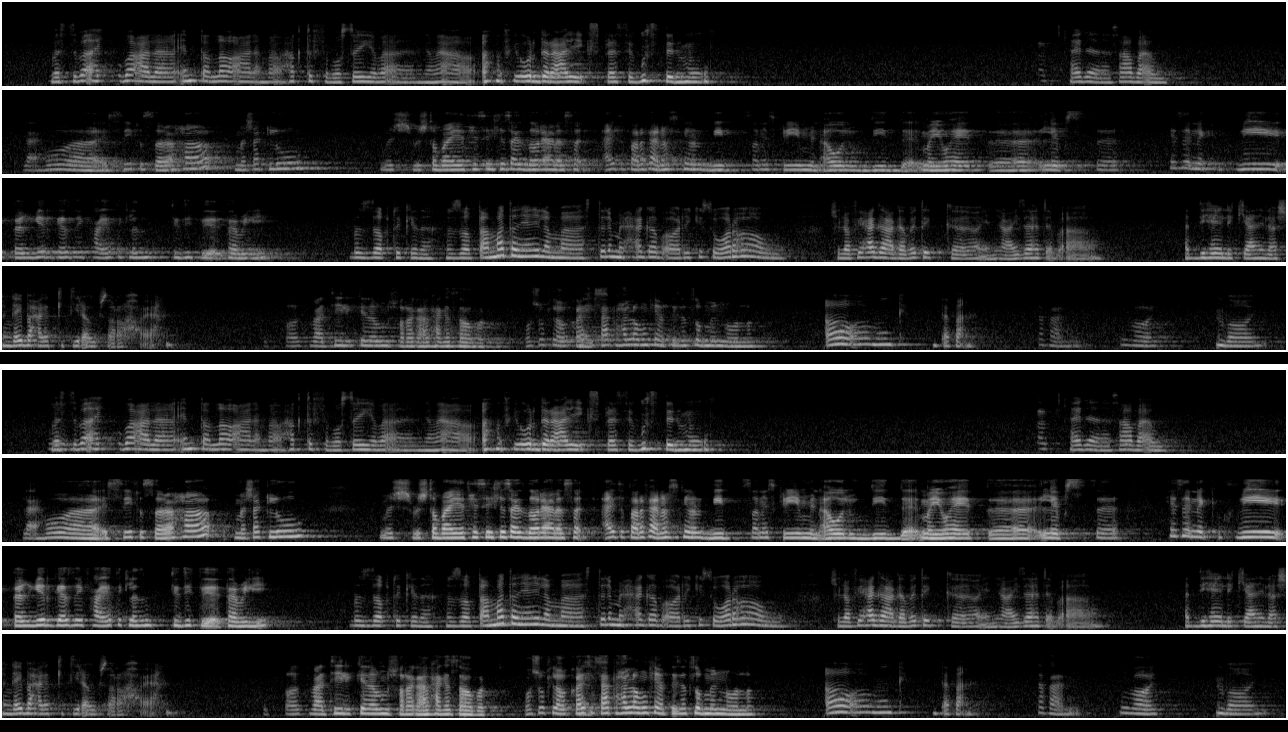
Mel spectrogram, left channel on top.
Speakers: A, on the right; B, in the centre.
A: مم.
B: بس بقى هيجوا بقى على امتى الله اعلم بقى هكتب في الوصيه بقى يا جماعه <laughs> في اوردر علي اكسبريس مستلموه
A: طب
B: حاجه صعبه
A: يلا.
B: قوي
A: لا هو الصيف الصراحه مشاكله مش مش طبيعية تحسي انك لسه عايزة تدوري على س... عايزة تتعرفي على نفسك من أول جديد سان سكرين من أول وجديد مايوهات آه، لبس آه، تحسي انك في تغيير جذري في حياتك لازم تبتدي ت- تعمليه
B: بالظبط كده بالظبط عامه يعني لما استلم الحاجه ابقى اوريكي صورها و... عشان لو في حاجه عجبتك آه، يعني لو عايزاها تبقى اديها لك يعني عشان جايبه حاجات كتير قوي بصراحه يعني
A: خلاص تبعتيلي كده ونتفرج على حاجة سوا برضه واشوف لو الكواليتي
B: ماشي
A: بتاعتها حلوة ممكن ابتدي اطلب منه والله
B: اه اه ممكن اتفقنا
A: اتفقنا باي
B: باي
